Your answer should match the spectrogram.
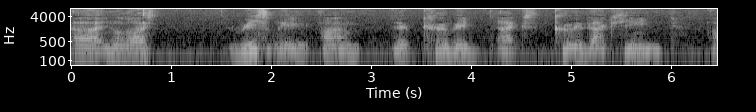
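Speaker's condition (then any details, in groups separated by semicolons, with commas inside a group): Cerebral palsy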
